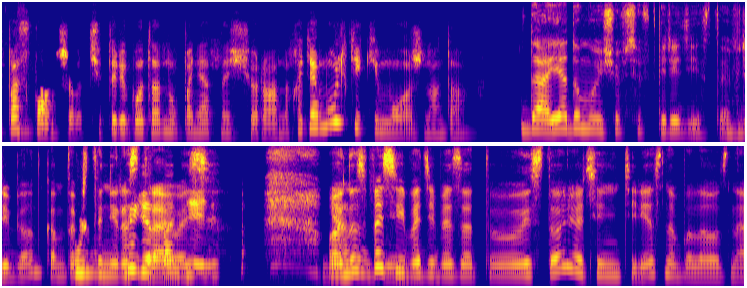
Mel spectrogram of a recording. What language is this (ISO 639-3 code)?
rus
